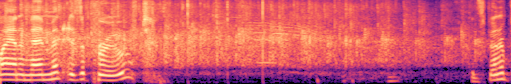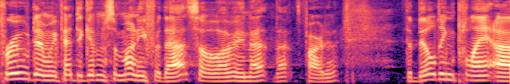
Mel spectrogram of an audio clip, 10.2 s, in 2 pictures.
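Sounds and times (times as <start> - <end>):
speech: 0.0 - 1.6, 4.7 - 10.2
faint applause from a meeting audience: 0.0 - 4.8.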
